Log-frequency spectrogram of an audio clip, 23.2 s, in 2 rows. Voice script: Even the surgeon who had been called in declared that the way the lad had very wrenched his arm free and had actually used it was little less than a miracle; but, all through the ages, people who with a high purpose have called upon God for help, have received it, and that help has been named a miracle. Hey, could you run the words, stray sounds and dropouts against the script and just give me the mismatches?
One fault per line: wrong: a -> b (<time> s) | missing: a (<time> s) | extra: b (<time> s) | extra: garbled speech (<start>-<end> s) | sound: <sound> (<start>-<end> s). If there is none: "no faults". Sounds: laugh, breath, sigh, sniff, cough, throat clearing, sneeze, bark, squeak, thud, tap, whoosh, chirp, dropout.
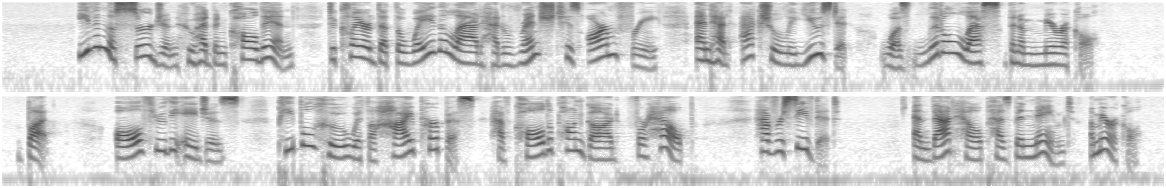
missing: very (5.2 s)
